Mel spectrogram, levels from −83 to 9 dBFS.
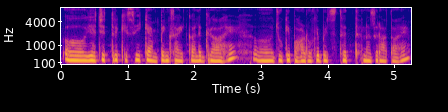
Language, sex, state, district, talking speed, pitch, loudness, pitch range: Hindi, female, Himachal Pradesh, Shimla, 195 wpm, 195 Hz, -16 LUFS, 185-205 Hz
